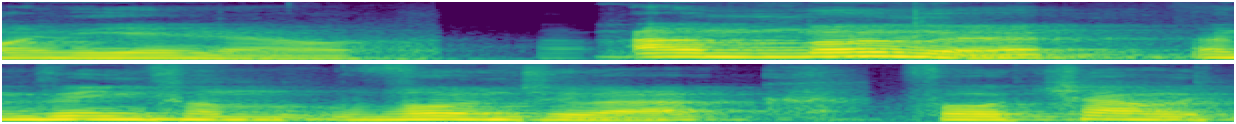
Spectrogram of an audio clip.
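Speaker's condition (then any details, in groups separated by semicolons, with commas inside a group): Cerebral palsy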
